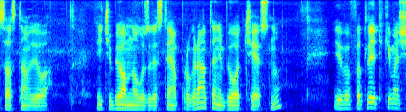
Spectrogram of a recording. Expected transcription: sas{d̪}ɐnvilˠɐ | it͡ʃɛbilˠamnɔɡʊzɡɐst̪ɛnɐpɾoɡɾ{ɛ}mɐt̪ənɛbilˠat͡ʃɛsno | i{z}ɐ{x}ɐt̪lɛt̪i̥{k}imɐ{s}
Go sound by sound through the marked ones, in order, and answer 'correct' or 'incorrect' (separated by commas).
incorrect, incorrect, incorrect, incorrect, correct, incorrect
